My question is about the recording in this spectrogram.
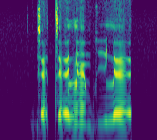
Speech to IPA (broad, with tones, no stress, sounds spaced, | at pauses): ɡ ɛ˨ t ɛ˨˦ l ɛ̃˦˨ b i˧ l ɛ˧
